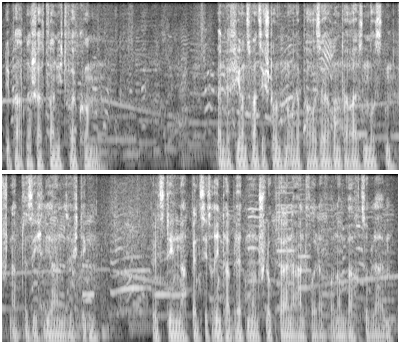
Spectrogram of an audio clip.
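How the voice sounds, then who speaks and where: A hard-boiled boxer-cop tells his story in a very low, bottomed-out voice. His delivery is terse and grim, in the style of a noir radio drama. Music plays clearly underneath. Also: level tone, fairly quick. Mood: matter-of-fact. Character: hard-boiled boxer turned Los Angeles policeman narrating his past. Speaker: narrator and lead actor. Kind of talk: scripted first-person noir radio drama narration. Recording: music behind the narration.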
